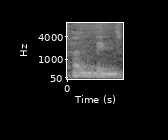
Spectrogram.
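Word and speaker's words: poindings: wasn't it pings yeah they called it pronounced pendings but it was written pings of course we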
